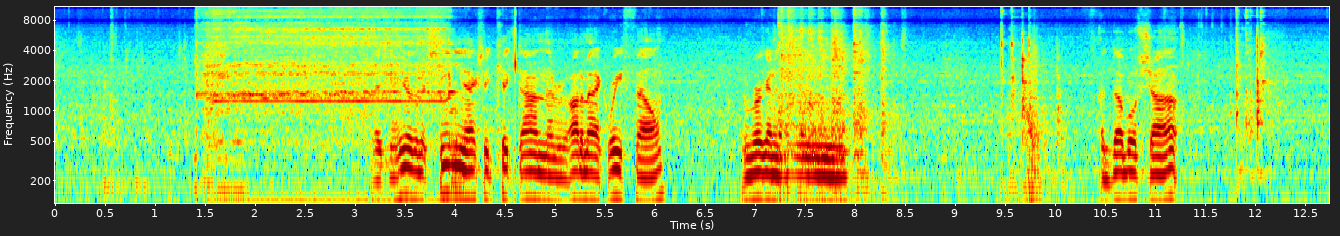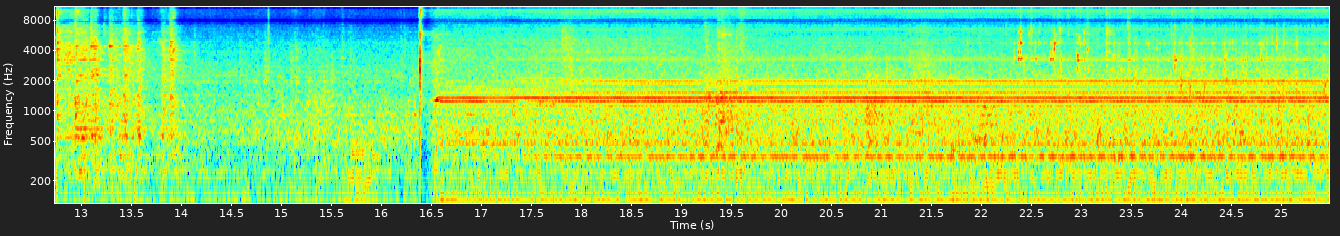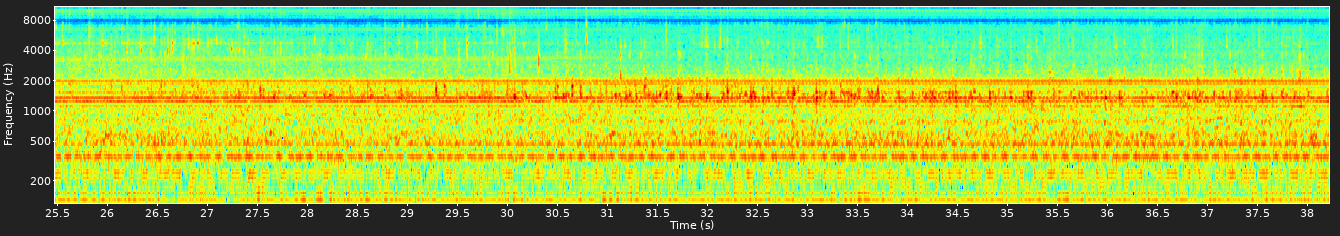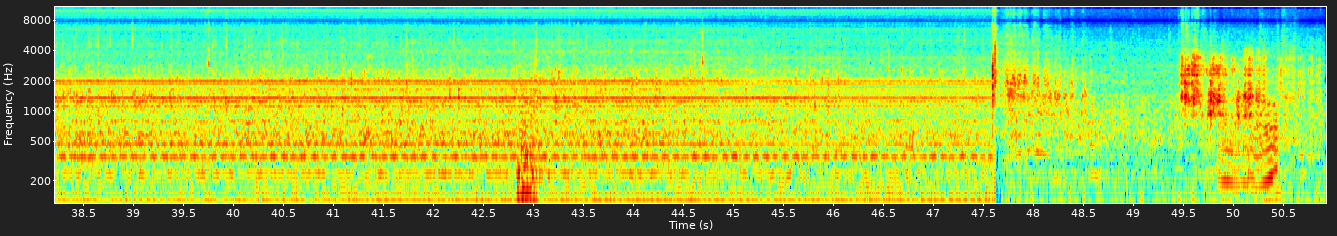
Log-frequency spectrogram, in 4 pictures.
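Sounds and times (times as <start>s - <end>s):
espresso machine pump humming: 1.4s - 4.2s, 16.4s - 48.9s.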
